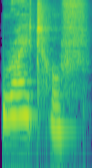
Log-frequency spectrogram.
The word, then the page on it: write off: British English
